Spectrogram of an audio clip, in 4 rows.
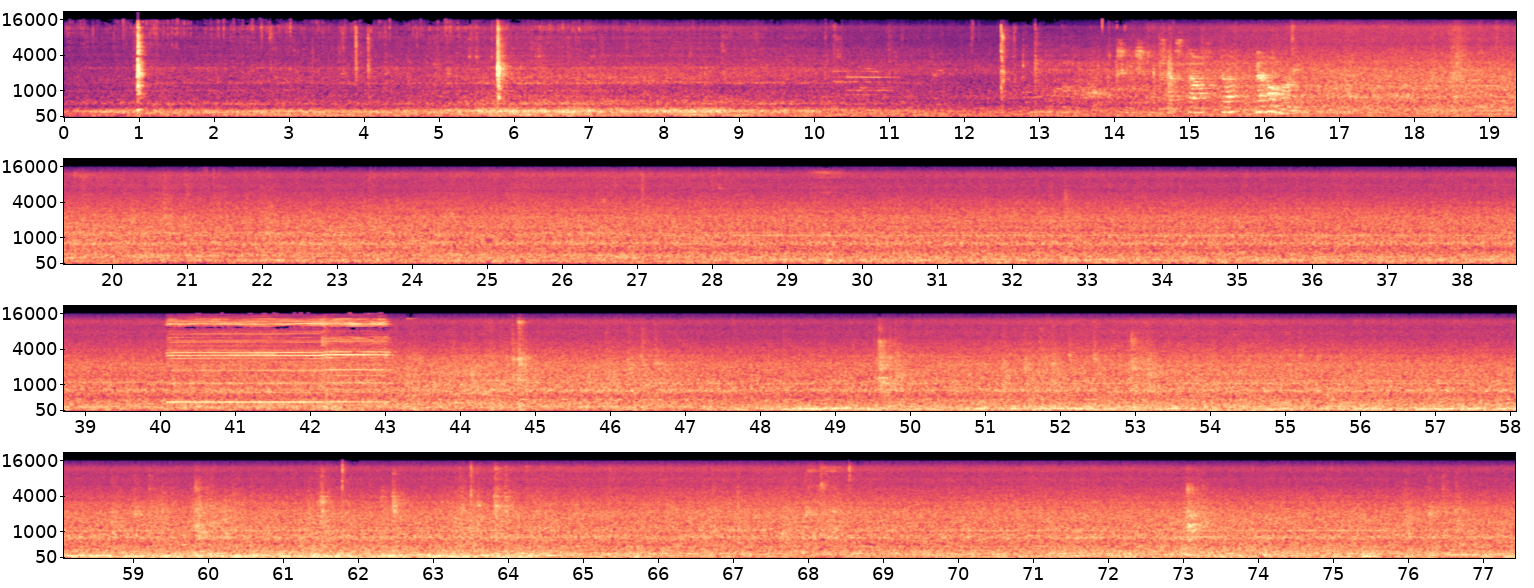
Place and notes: Depo Hostivar
tram ride from end stop of nr.7 till end stop of metro Hostivar. January 6 2009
